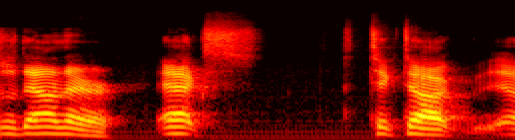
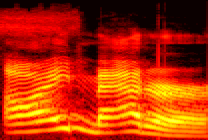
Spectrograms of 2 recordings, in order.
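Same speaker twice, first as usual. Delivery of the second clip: put-on bratty, ridiculous girl voice, pitched up, loud; 5 semitones higher, 5 dB louder than usual. Speaker recalls how the girl from American Horror Story said it, bratty American Horror Story girl voice. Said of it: "I hear it in that voice and the tone of the girl".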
